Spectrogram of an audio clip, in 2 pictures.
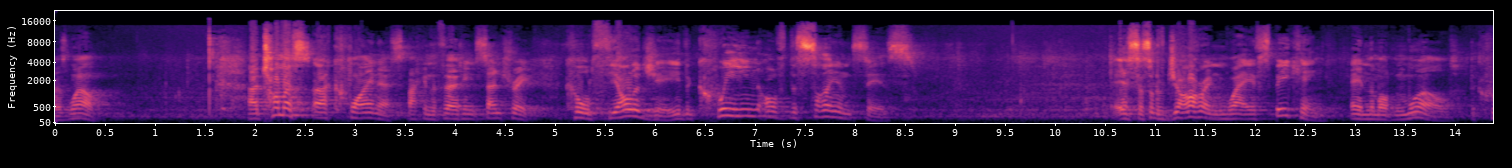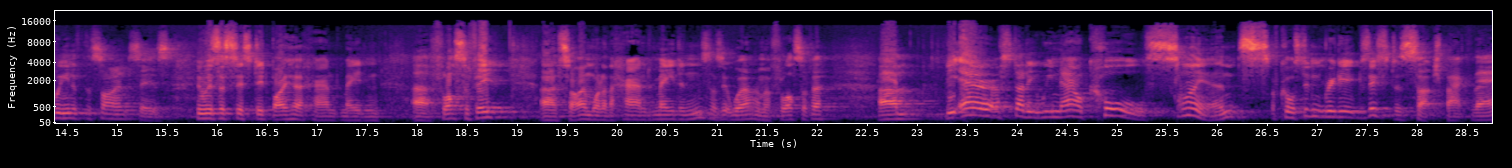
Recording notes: Talk on scientism and religious knowledge delivered at the 2014 European Leadership Forum.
